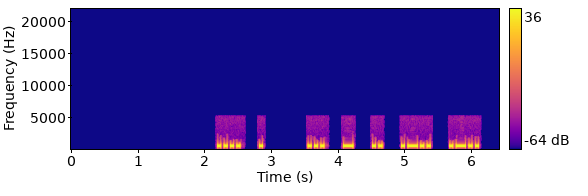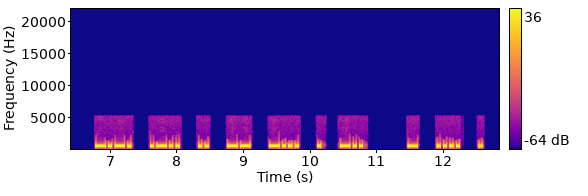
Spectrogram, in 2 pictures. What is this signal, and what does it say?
Morse code, heard as a keyed tone, about 25 wpm, spaced as for 18 wpm, 600 Hz. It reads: HE STILL CLIMBED THE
